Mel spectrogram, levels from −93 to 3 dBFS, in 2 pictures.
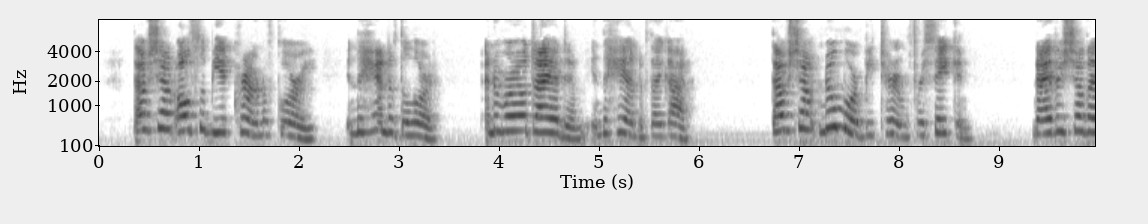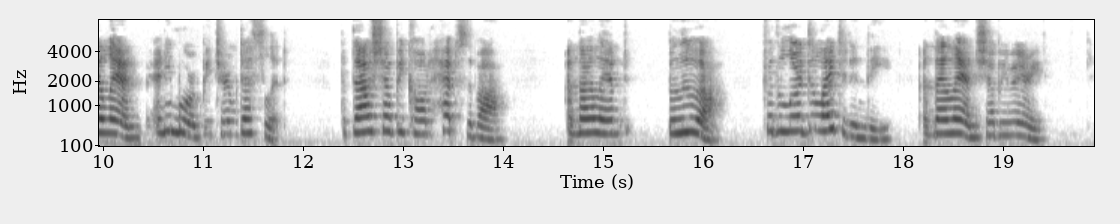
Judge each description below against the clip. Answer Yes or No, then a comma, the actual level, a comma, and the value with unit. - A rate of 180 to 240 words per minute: Yes, average, 185 wpm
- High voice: Yes, very high, 305 Hz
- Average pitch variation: Yes, average, 4.5 semitones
